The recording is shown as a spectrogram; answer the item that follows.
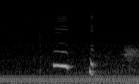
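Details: Sheltie and Spitz mix dog giving one short, high, slightly falling whimper, followed by a fainter brief yelp, over a steady low electrical hum.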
